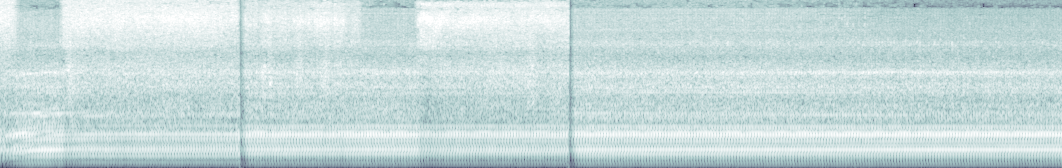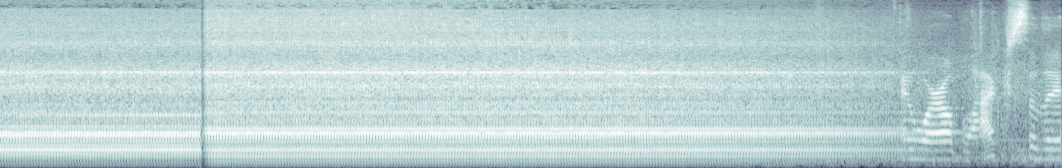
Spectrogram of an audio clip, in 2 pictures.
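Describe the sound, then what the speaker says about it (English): An air compressor runs in a home workshop during kitchen-makeover prep, giving a loud, steady droning hum with a constant tone that carries on without a break and fades away near the end. "this air compressor that Kyle has become like one of my favorite tools"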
